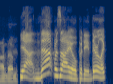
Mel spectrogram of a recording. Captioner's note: laughs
